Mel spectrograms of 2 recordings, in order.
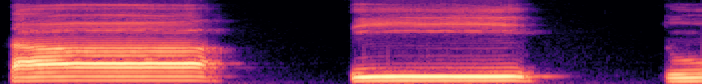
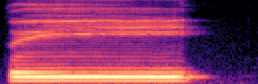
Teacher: تا کو باریک پڑھیں گے اور تو کو پر یعنی موٹا کر کے پڑھیں گے۔ تو کھڑا زبر تو، اس کو تو یا تو اس طرح نہیں پڑھیں گے، بلکہ اس کی آواز کو ہوا میں ختم کریں گے۔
